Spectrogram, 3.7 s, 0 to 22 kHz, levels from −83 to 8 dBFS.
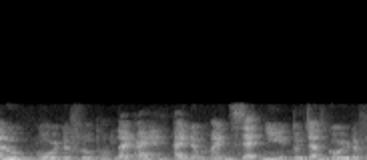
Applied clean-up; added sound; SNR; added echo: none; none; none; none.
